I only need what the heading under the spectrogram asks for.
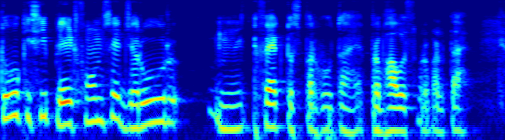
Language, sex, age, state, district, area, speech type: Hindi, male, 18-30, Madhya Pradesh, Hoshangabad, rural, spontaneous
